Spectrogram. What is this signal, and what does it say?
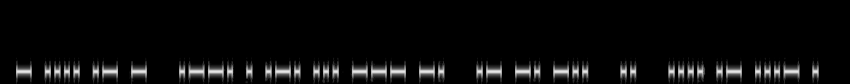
Morse code, heard as a keyed tone, about 25 wpm, 600 Hz. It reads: THAT PERSON AND I HAVE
